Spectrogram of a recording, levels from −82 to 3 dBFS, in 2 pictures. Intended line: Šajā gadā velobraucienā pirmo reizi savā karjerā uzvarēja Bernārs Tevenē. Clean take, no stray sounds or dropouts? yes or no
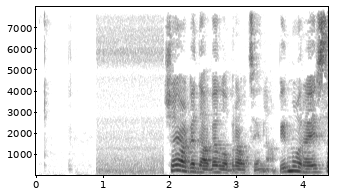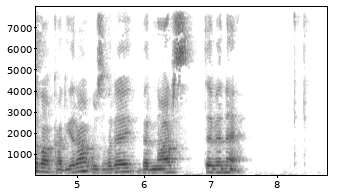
yes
